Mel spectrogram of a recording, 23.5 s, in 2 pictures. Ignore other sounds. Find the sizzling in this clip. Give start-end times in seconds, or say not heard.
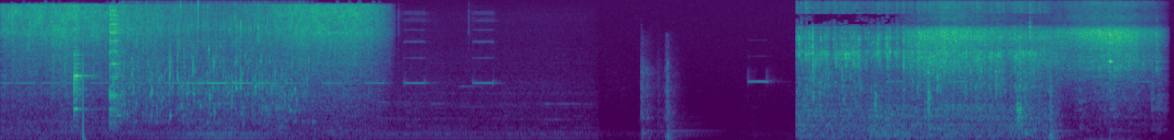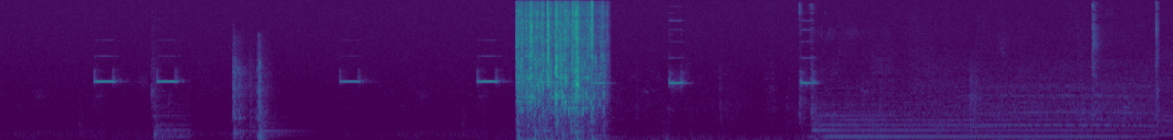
0.0-3.9, 9.0-11.7.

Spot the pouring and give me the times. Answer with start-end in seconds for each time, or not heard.
1.1-3.1, 8.0-10.7, 16.9-17.9.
